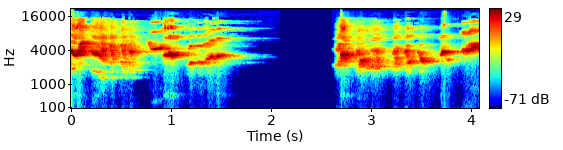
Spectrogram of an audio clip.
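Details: Asian pied starling (jalak suren) song used to tutor pet birds: two dense bursts of harsh, warbling chatter mixed with whistles, separated by almost a second of silence.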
